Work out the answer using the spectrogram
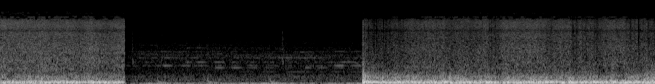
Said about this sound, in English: The social media user filmed the fast-moving storm sweeping through Vegas like a hurricane. Look at this. This is in the desert, ladies and gentlemen.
